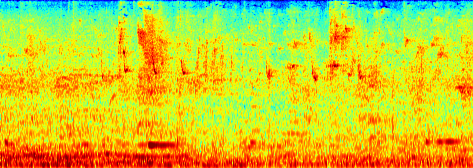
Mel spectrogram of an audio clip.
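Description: Small birds chirping: scattered short, quickly falling chirps, with a cluster about two seconds in and another near five seconds, over a low background rumble.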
